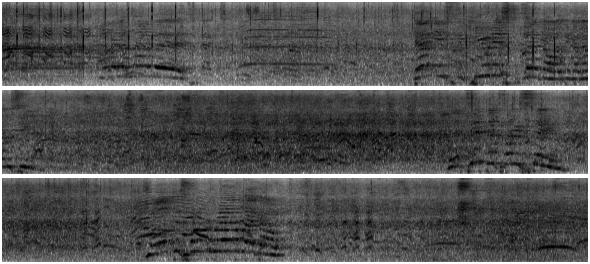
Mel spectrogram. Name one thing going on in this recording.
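A large outdoor crowd chatters and laughs.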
